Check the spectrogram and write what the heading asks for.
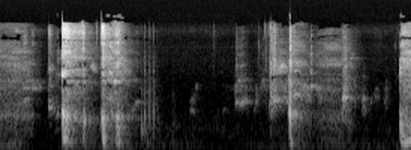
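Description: A young child coughing in short sharp bursts: two close together about half a second in, and another a little before the end.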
